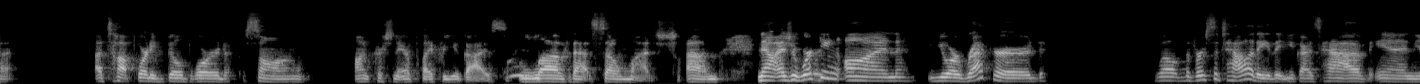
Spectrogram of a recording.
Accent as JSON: {"language": "English", "region": "Montana", "country": "United States", "tie": "born or raised there", "moved": "yes", "said": "I just got back from Montana, and that's where I'm born and raised."}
